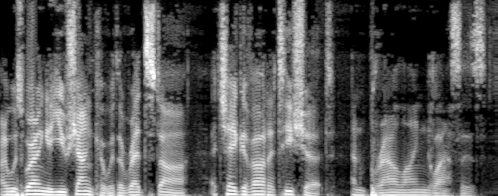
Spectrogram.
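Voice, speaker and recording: A man's voice: fairly low pitch, normal speed, darkish tone, no room sound. A man narrating a comic dramatic reading of a first-person story.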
